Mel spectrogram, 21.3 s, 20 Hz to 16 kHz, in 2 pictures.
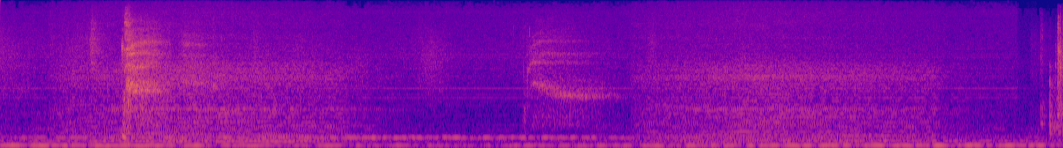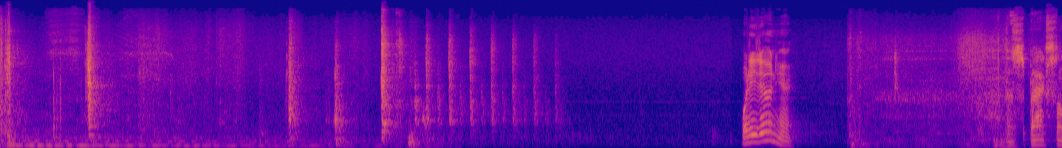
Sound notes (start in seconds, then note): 1.4 dramatic music; 10.2 door opening; 14.4 door closing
